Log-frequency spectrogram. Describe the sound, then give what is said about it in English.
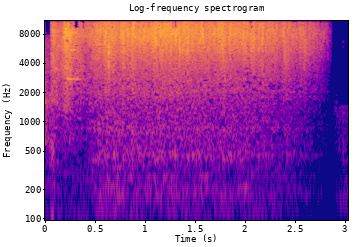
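Shower water runs in a steady, hissing rush for about three seconds, then cuts off abruptly near the end. No one speaks. “Oh, God, I should shower.”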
